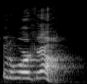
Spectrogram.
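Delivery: high, light, smiling imitation of a relaxed friend; smiling easygoing friend. Friend Case shrugging off the lost ID, smiling and high. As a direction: breezily wave off the worry with a smile. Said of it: "he would just smile and be like".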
